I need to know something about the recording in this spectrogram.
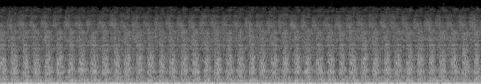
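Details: Racing Turtle diesel with a new battery, cranked after waiting for the glow plugs and overfilled with oil: the starter churns steadily for about six seconds and the engine never catches; cause not confirmed, and the fuel system is then hand-primed.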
